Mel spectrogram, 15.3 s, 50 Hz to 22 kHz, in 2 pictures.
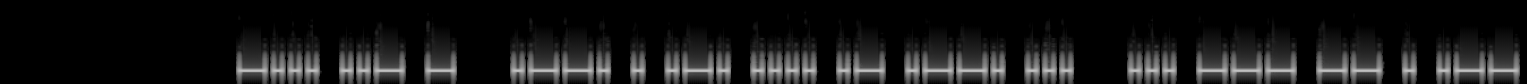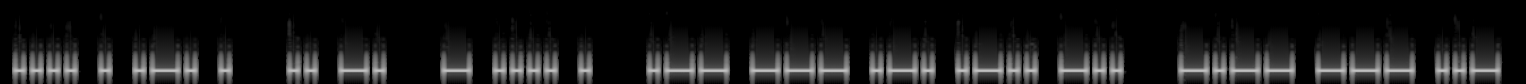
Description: Morse code, heard as a keyed tone, about 28 wpm, 700 Hz. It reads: BUT PERHAPS SOMEWHERE IN THE WORLD YOU
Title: Sentences from Top 1400 Words 28wpm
